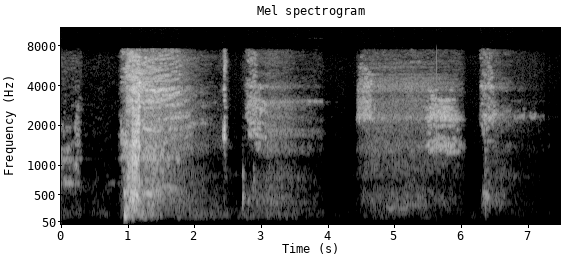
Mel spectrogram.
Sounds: Sigh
